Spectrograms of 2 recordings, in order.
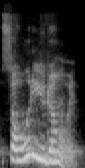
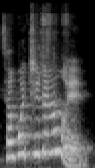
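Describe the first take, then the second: First: It is said in a sharp, sassy tone. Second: It is said in a light, cheerful tone. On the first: The reader takes the message as confrontational. "I perceived it as" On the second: The sender is simply asking in a friendly way. "you could be just happy"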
